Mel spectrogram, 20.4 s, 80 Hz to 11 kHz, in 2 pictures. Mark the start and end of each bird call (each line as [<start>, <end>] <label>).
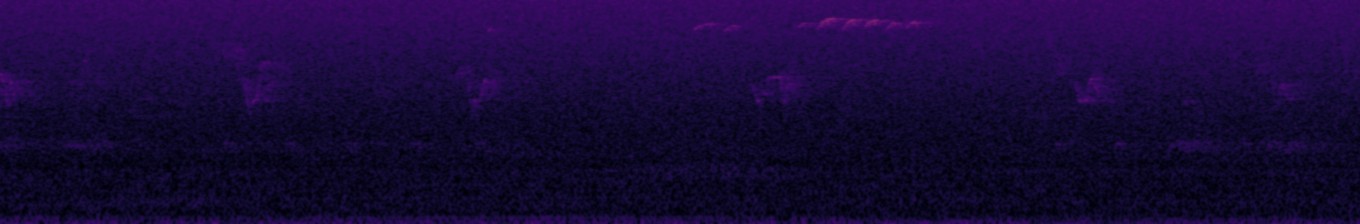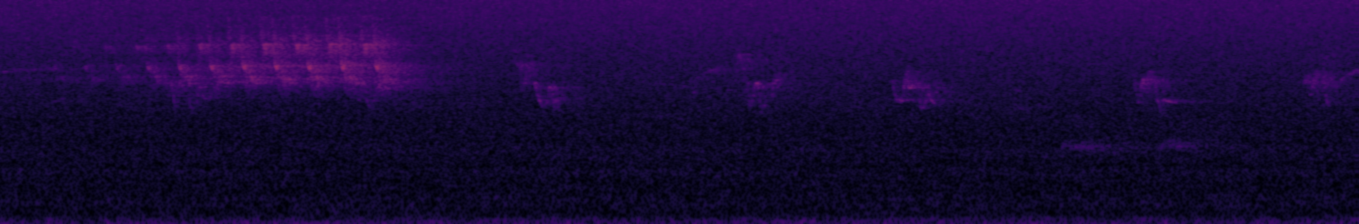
[0.00, 20.35] Red-eyed Vireo (Vireo olivaceus)
[5.95, 7.75] Black-capped Chickadee (Poecile atricapillus)
[7.65, 10.15] American Crow (Corvus brachyrhynchos)
[10.65, 13.65] Ovenbird (Seiurus aurocapilla)
[17.95, 19.35] American Crow (Corvus brachyrhynchos)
